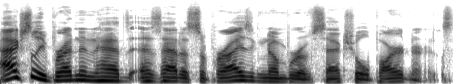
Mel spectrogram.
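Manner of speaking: normal talking voice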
